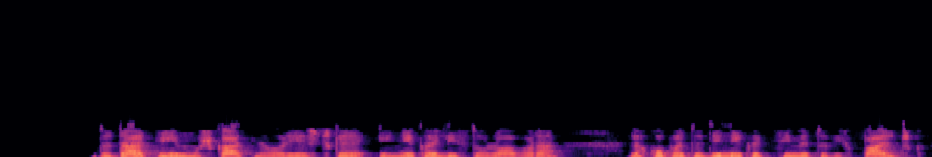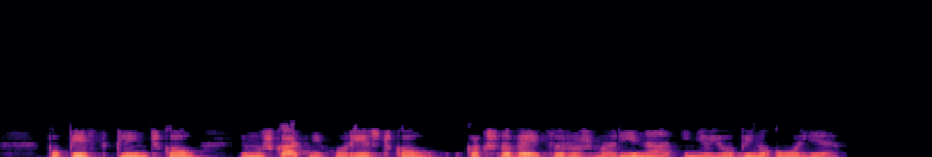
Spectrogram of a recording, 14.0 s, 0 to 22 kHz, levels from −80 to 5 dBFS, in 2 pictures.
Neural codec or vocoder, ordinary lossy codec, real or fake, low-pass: none; AAC, 16 kbps; real; 7.2 kHz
